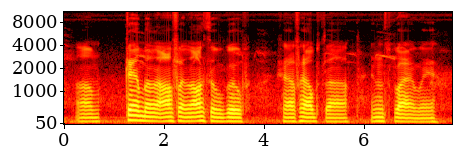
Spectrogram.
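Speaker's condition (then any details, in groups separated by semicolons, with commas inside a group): ALS; wheelchair user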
